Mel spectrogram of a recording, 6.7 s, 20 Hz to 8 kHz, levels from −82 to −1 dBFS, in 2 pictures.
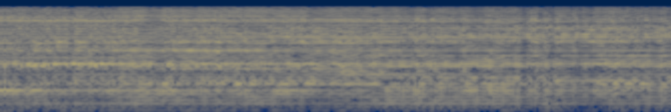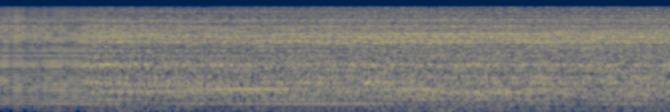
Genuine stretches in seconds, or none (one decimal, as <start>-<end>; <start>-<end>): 3.8-6.7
